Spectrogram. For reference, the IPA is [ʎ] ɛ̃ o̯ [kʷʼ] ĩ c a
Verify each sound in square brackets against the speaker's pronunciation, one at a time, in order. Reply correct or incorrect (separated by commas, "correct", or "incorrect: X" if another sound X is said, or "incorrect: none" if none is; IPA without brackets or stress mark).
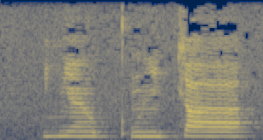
correct, correct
